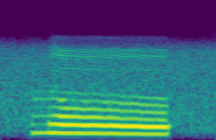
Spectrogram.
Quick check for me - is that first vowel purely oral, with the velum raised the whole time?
no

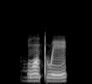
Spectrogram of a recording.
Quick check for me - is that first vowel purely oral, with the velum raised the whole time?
no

